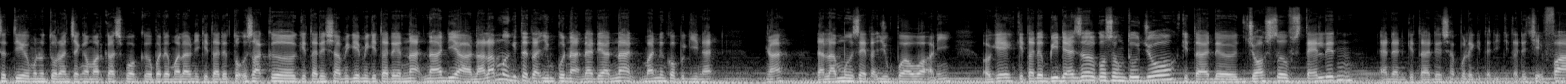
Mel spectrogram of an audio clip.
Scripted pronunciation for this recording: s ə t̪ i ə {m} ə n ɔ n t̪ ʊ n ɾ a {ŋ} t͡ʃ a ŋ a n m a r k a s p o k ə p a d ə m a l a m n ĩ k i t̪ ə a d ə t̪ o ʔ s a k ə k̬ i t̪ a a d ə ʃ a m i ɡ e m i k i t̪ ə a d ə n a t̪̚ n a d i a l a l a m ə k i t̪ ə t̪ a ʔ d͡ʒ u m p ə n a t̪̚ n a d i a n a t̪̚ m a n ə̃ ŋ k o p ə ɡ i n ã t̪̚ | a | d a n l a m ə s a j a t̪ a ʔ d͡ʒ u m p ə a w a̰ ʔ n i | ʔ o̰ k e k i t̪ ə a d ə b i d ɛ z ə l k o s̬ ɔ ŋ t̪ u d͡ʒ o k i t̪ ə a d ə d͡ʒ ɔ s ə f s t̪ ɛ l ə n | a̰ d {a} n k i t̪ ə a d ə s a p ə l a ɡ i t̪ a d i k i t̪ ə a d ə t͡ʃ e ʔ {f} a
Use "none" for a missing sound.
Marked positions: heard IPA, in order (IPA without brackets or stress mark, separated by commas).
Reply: m, ɲ, a, f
